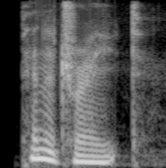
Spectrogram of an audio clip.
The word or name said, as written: penetrate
